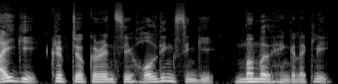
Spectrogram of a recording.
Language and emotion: Manipuri, happy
